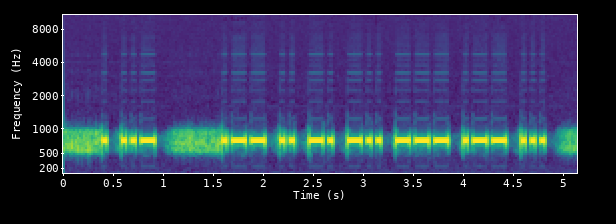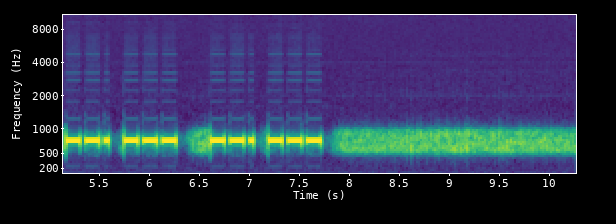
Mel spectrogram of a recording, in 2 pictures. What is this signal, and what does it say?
Morse code, heard as a keyed tone, about 25 wpm, 760 Hz. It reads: EU WINDOWS GO GO
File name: XZ1Z 1425UTC 15m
